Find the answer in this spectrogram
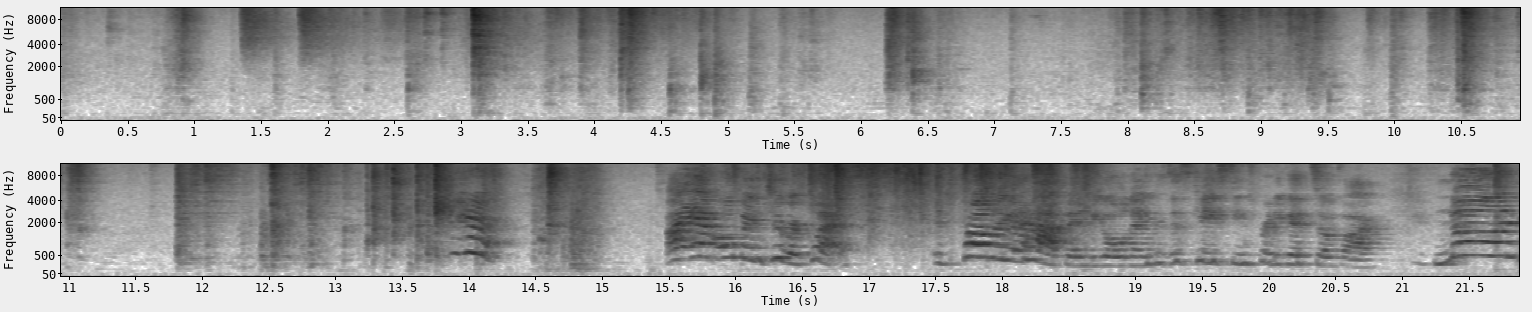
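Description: Crackling and crinkling of a hockey card pack wrapper being torn open, along with handling of a cardboard card box: a run of short, sharp crackles. In the second half a person's voice talks.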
